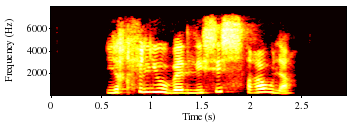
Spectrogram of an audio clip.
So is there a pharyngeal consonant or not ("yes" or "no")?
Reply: no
